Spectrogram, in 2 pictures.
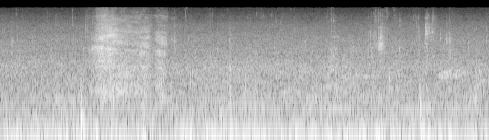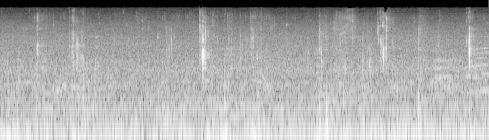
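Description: Close-up chewing of rice and chicken adobo eaten by hand, with wet mouth clicks and smacks scattered throughout. There is a short burst of noise about a second in, and two sharper clicks come later, one a little before the end and one near the end.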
